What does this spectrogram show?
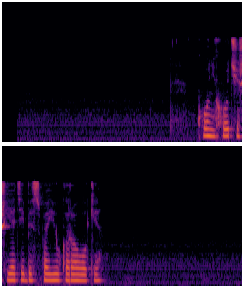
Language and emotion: Russian, neutral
